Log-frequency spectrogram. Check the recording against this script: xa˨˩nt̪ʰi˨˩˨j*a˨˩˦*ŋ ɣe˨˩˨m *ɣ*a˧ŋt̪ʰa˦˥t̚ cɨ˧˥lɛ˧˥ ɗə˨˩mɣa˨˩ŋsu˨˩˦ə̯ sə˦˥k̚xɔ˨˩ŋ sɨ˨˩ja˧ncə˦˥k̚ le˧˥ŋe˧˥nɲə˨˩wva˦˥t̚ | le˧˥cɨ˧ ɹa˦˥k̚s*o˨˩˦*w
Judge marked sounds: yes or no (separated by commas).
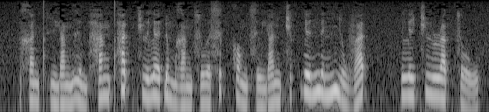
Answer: yes, no, yes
